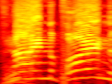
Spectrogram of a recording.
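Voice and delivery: put-on very high, loud, slow German accent; mock German accent. Forbidding porn in Italy, shouted mock German accent. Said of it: "that was some kind of German".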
